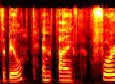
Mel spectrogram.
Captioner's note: speaking French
